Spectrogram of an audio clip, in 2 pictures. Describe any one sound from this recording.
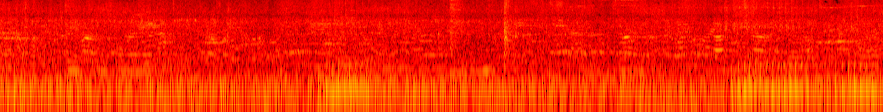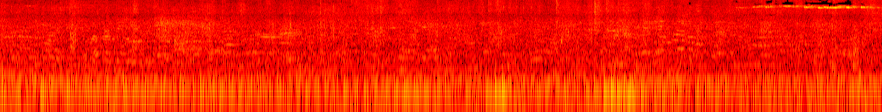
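People chatter all around on a busy street.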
